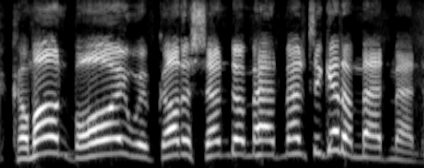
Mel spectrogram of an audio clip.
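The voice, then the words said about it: Walter Matthau impression. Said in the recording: “I was going to say it's my Walter Matthau impression.”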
